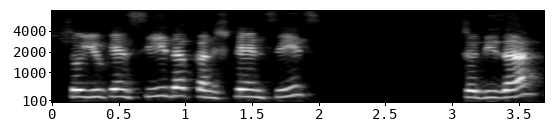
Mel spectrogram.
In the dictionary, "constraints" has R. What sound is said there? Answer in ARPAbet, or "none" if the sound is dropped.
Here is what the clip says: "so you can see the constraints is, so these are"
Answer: none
